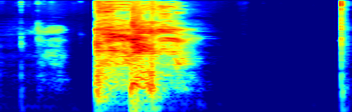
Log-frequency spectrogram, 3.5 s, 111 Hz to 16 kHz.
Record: {"cough_length": "3.5 s", "cough_amplitude": 32767, "cough_signal_mean_std_ratio": 0.4, "survey_phase": "beta (2021-08-13 to 2022-03-07)", "age": "45-64", "gender": "Male", "wearing_mask": "No", "symptom_none": true, "smoker_status": "Ex-smoker", "respiratory_condition_asthma": false, "respiratory_condition_other": false, "recruitment_source": "REACT", "submission_delay": "0 days", "covid_test_result": "Negative", "covid_test_method": "RT-qPCR"}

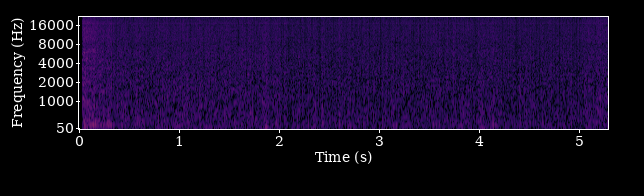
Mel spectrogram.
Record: {"exhalation_length": "5.3 s", "exhalation_amplitude": 3, "exhalation_signal_mean_std_ratio": 0.28, "survey_phase": "beta (2021-08-13 to 2022-03-07)", "age": "18-44", "gender": "Female", "wearing_mask": "No", "symptom_none": true, "smoker_status": "Never smoked", "respiratory_condition_asthma": false, "respiratory_condition_other": false, "recruitment_source": "REACT", "submission_delay": "2 days", "covid_test_result": "Negative", "covid_test_method": "RT-qPCR", "influenza_a_test_result": "Negative", "influenza_b_test_result": "Negative"}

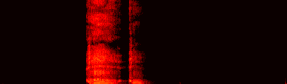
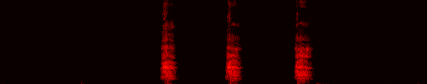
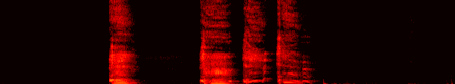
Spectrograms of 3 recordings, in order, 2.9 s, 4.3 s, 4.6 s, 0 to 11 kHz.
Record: {"cough_length": "2.9 s", "cough_amplitude": 4571, "cough_signal_mean_std_ratio": 0.29, "exhalation_length": "4.3 s", "exhalation_amplitude": 1052, "exhalation_signal_mean_std_ratio": 0.27, "three_cough_length": "4.6 s", "three_cough_amplitude": 2921, "three_cough_signal_mean_std_ratio": 0.38, "survey_phase": "beta (2021-08-13 to 2022-03-07)", "age": "18-44", "gender": "Female", "wearing_mask": "No", "symptom_none": true, "smoker_status": "Never smoked", "respiratory_condition_asthma": true, "respiratory_condition_other": false, "recruitment_source": "REACT", "submission_delay": "2 days", "covid_test_result": "Negative", "covid_test_method": "RT-qPCR", "influenza_a_test_result": "Negative", "influenza_b_test_result": "Negative"}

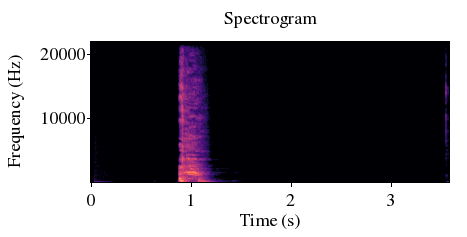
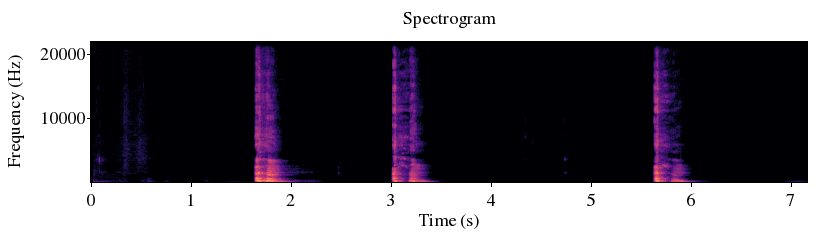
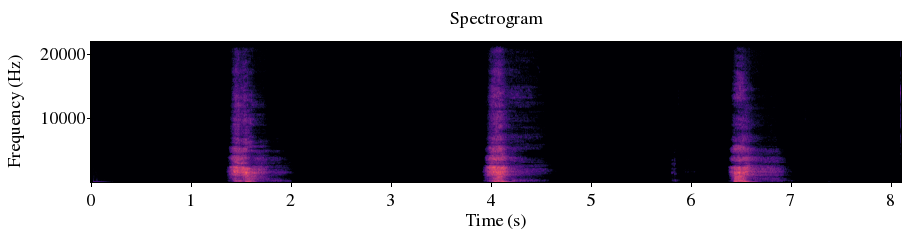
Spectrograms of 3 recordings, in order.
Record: {"cough_length": "3.6 s", "cough_amplitude": 32768, "cough_signal_mean_std_ratio": 0.21, "three_cough_length": "7.2 s", "three_cough_amplitude": 32768, "three_cough_signal_mean_std_ratio": 0.21, "exhalation_length": "8.1 s", "exhalation_amplitude": 14871, "exhalation_signal_mean_std_ratio": 0.24, "survey_phase": "beta (2021-08-13 to 2022-03-07)", "age": "45-64", "gender": "Male", "wearing_mask": "No", "symptom_none": true, "smoker_status": "Never smoked", "respiratory_condition_asthma": false, "respiratory_condition_other": false, "recruitment_source": "REACT", "submission_delay": "3 days", "covid_test_result": "Negative", "covid_test_method": "RT-qPCR", "influenza_a_test_result": "Negative", "influenza_b_test_result": "Negative"}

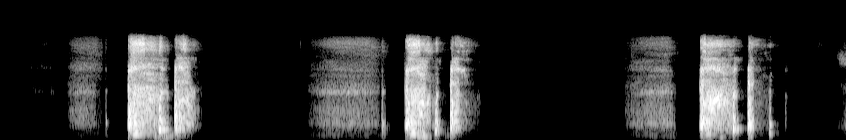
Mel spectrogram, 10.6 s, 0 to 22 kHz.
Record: {"three_cough_length": "10.6 s", "three_cough_amplitude": 30251, "three_cough_signal_mean_std_ratio": 0.32, "survey_phase": "beta (2021-08-13 to 2022-03-07)", "age": "18-44", "gender": "Male", "wearing_mask": "No", "symptom_cough_any": true, "symptom_runny_or_blocked_nose": true, "symptom_headache": true, "symptom_change_to_sense_of_smell_or_taste": true, "symptom_loss_of_taste": true, "symptom_onset": "4 days", "smoker_status": "Current smoker (e-cigarettes or vapes only)", "respiratory_condition_asthma": false, "respiratory_condition_other": false, "recruitment_source": "Test and Trace", "submission_delay": "2 days", "covid_test_result": "Positive", "covid_test_method": "RT-qPCR", "covid_ct_value": 17.7, "covid_ct_gene": "ORF1ab gene", "covid_ct_mean": 18.5, "covid_viral_load": "870000 copies/ml", "covid_viral_load_category": "Low viral load (10K-1M copies/ml)"}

